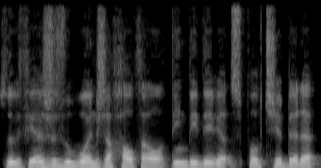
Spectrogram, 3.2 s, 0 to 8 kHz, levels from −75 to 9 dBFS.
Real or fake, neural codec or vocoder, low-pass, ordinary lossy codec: fake; codec, 16 kHz, 0.5 kbps, FunCodec, trained on LibriTTS, 25 frames a second; none; none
